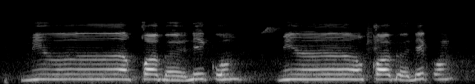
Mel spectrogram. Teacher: نون کی آواز کو ناک میں چھپائیں گے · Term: اخفا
